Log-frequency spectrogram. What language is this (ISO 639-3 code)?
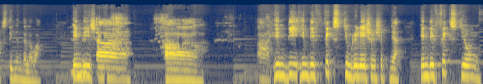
fil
